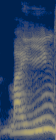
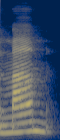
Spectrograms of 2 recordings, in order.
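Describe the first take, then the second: First: The name is said with two vowel sounds. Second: The name is said with one vowel sound. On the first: "On dit maïm" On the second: "Il y en a qui disent le mam"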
